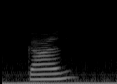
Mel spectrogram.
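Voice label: "gan", Mandarin Chinese, second tone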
